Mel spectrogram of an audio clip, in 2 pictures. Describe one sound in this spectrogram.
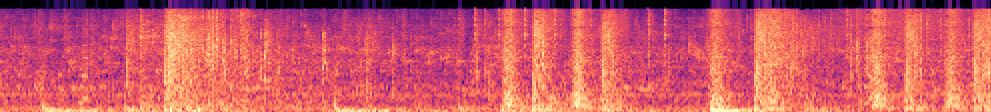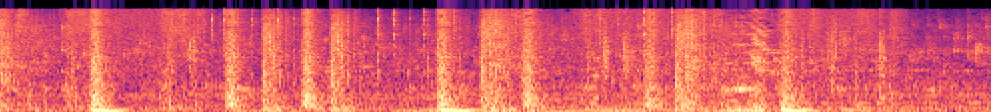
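Sword slashes whoosh and strike creatures in quick bursts.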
